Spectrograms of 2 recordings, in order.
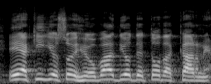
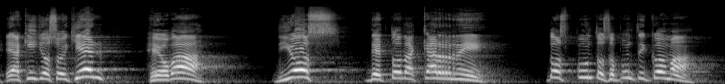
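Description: First: Said in the usual way. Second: Loud, slow, drawn-out verse reading; proclaimed scripture. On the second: Real, not acted. Pastor reading Jeremías to the church, loud proclaimed scripture. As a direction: declaim the verse to the congregation.

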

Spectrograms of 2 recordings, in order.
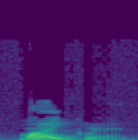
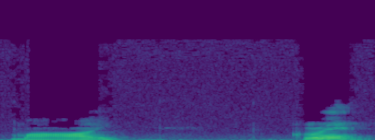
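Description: First: Said in the usual way. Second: Syllable by syllable. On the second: Shown as a demonstration. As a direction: break it into "my" and "grant" for learners. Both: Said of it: "再一遍".

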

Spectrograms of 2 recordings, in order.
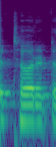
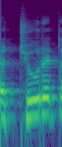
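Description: First: ಟರ್ರೆಟ್ opening with an open "tuh". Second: ಟ್ಯೂರೆಟ್ opening with a "tyoo" glide. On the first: Teacher gives second option ಟರ್ರೆಟ್, opening "tuh". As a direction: say ಟರ್ರೆಟ್ as "tuh-ret", no y-glide. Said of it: "ಟರ್ರೆಟ್ ಅಂತಲೂ ಹೇಳ್ತಾರೆ". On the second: Teacher gives alternative ಟ್ಯೂರೆಟ್, opening "tyoo". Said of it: "ಟ್ಯೂರೆಟ್ ಅಂತಲೂ ಹೇಳ್ತಾರೆ". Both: Shown as a demonstration.

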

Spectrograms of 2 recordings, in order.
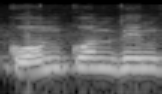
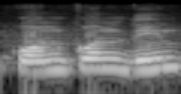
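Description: No difference in how they are said.

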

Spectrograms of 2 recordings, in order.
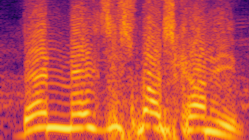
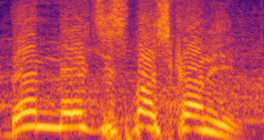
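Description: First: Said in the usual way. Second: Shouted assertion. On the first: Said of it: "repeats claim". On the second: Real, not acted. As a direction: shout BEN, raised. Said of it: "shout heard". (yüksek sesle bağırarak "Ben meclis başkanıyım")

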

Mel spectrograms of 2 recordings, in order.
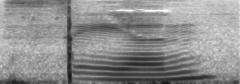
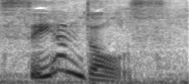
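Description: First: "Sandals" slowly as San, dals; clap-along "Sandals", clear gap between syllables; split into syllables. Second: Said in the usual way. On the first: Shown as a demonstration. Teacher claps syllables with preschoolers, "Sandals" split in two. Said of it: "Let's clap the syllables". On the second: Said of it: "in the word sandals".

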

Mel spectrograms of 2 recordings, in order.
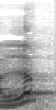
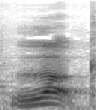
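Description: First: "look" with a tight, short Vietnamese u; mistaken tight U. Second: "Look" with a lax short U gliding toward ơ. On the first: Teacher mimics learners' mistake, "look" with tight rising u. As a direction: say "look" as a curt "lúp" with rising tone. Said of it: "chứ không đọc là look". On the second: Teacher corrects a misread word, "Look" with lax u-ơ vowel. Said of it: "đọc là u ơ nhá". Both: Shown as a demonstration.

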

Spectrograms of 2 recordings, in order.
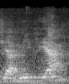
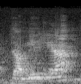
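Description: First: Jamilia, opening on a J sound; second pronunciation attempt. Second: Damilia, opening on a D sound; unsure pronunciation. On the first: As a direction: try the name as "Jamilia", starting with J. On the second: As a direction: try the name as "Damilia", starting with D. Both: Real, not acted. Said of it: "ik weet niet eens hoe ik het uitspreek".

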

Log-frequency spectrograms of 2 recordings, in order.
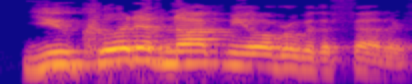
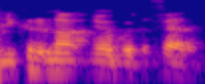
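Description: First: Said in the usual way. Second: Softer, lower, letting "knocked" land; quieter emphatic repeat. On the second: Real, not acted. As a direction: drop the voice to stress the shock.

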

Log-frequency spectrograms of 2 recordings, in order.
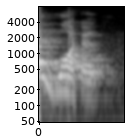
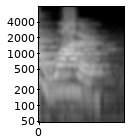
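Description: First: वाटर as "WAW-tuh"; British water. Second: वाटर as "WAH-rer"; American water. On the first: Teacher showing British usage, वाटर as "WAW-tuh". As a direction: round aw, clear t in वाटर. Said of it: "Britishers बोलदे आ वाटर". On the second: Teacher showing American usage, वाटर as "WAH-rer". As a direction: open ah, tapped t in वाटर. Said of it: "Americans बोलदे आ वाटर". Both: Shown as a demonstration.

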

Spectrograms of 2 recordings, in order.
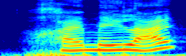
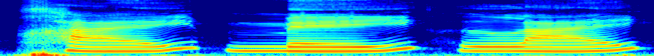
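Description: First: Said in the usual way. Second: Three long rising syllables. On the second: Shown as a demonstration. Teacher repeats phrase slowly.

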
